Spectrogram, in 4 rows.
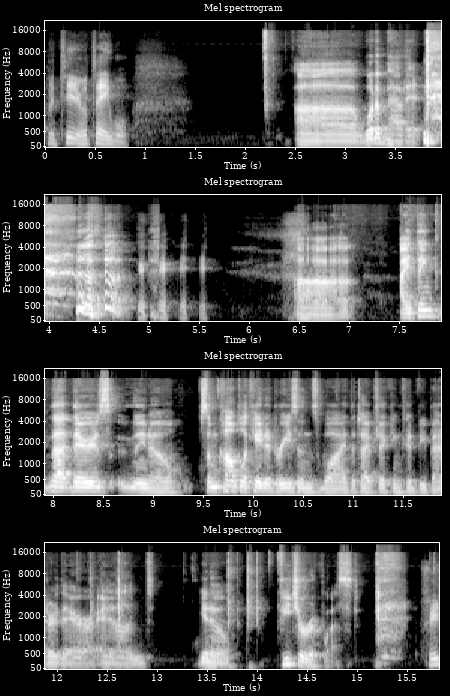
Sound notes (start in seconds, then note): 3.9 laughs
